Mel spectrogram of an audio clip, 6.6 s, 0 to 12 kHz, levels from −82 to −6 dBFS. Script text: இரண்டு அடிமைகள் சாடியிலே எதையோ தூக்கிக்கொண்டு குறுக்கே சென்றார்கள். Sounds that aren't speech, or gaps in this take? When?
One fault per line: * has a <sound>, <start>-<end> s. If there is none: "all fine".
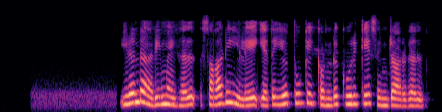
all fine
